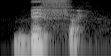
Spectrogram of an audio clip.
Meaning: second-person singular present indicative/subjunctive of biffer
- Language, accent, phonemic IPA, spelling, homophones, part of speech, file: French, Canada, /bif/, biffes, biffe / biffent, verb, LL-Q150 (fra)-biffes.wav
